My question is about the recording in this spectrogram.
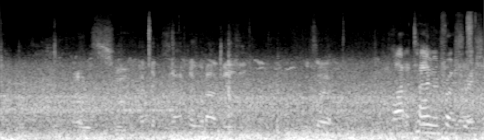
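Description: Background chatter of people talking, with a steady low rumble underneath. The voices grow busier near the end.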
